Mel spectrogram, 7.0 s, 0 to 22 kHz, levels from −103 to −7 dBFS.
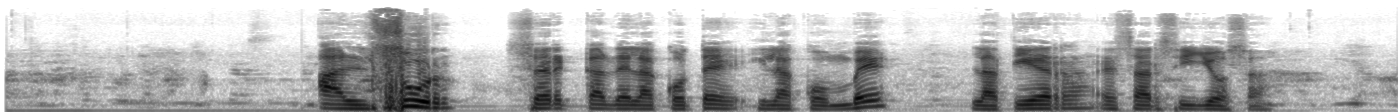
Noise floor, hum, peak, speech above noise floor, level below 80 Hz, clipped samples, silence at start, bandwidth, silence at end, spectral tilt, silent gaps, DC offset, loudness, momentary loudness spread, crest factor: -52 dBFS; none; -2 dBFS; 34 dB; -50 dBFS; under 0.1%; 1.6 s; 16 kHz; 0.2 s; -5 dB/octave; none; under 0.1%; -18 LUFS; 12 LU; 18 dB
